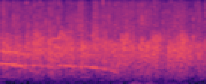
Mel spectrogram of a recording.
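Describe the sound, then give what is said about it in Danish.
Studio audience applause on a talk show as a wedding planner guest is welcomed, dense, even clapping that stays loud and steady for about two seconds. “Giv en kæmpe stor hånd til en bryllupsarrangør. Giv ham en kæmpe stor hånd.”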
